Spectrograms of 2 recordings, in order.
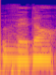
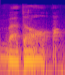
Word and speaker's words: وداع: واژه‌ای که ملاحظه می‌فرمایید کلمه ودا، که ممکن است ما این رو به شکل مصطلح خودمون گاه به اشتباه ودا تلفظ می‌کنیم، یعنی با کسر واو و ابتدا تلفظ می‌کنیم، صحیح هم با فتح هست و کلمه ودا.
